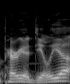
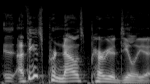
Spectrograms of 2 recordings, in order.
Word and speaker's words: pareidolia: If I can pull a Periodelia, I'm going to be a very happy boy.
